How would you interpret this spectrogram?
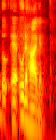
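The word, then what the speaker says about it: Uta Hagen: actually breaks down the is it ooda hagen utahagan um that's how you pronounce it um she breaks down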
